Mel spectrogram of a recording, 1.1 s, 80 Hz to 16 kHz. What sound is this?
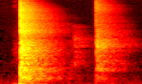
Dark Switch - 4
Switches being toggled and pressed in various ways
dial, switch, controller, trigger, button, band, toggle, leaver, control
